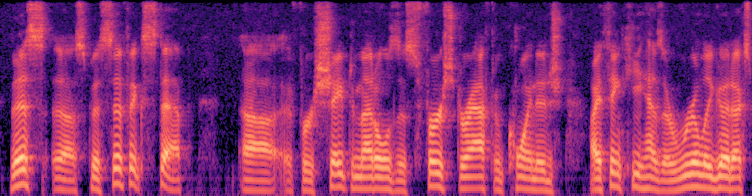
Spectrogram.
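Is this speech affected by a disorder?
No.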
